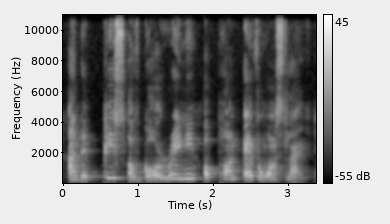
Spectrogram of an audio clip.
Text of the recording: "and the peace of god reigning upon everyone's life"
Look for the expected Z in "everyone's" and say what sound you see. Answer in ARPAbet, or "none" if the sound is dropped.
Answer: S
